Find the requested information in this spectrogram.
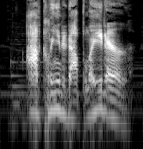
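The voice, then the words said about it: Impression of Mr. Allister. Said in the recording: “her best impression of Mr. Allister”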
